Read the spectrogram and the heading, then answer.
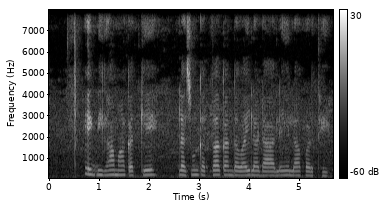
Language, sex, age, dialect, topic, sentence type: Chhattisgarhi, female, 18-24, Central, agriculture, question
